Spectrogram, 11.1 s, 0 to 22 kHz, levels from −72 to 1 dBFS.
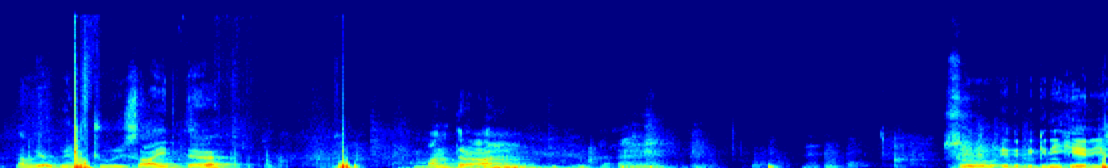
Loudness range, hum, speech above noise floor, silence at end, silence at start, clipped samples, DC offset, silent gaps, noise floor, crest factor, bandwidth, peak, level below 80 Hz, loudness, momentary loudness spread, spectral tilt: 15 LU; none; 32 dB; 0 s; 0.15 s; under 0.1%; under 0.1%; none; -54 dBFS; 24 dB; over 20 kHz; 0 dBFS; -42 dBFS; -24 LUFS; 22 LU; -6 dB/octave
